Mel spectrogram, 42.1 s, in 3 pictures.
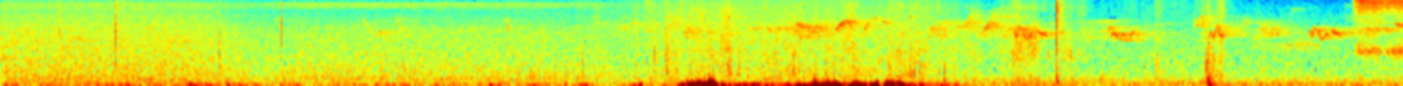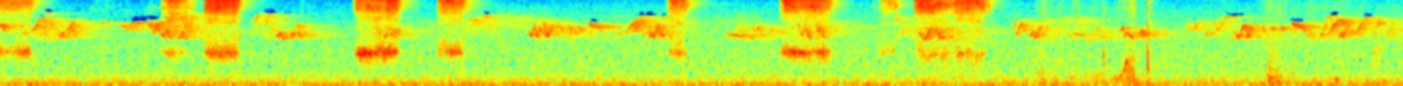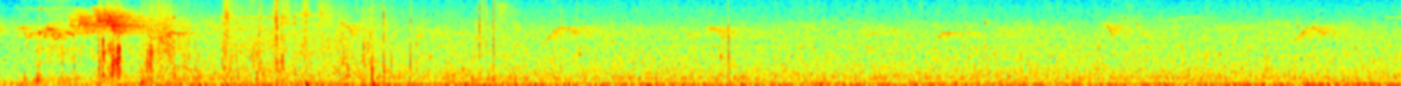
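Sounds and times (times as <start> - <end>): birds singing: 6.3 - 30.7.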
